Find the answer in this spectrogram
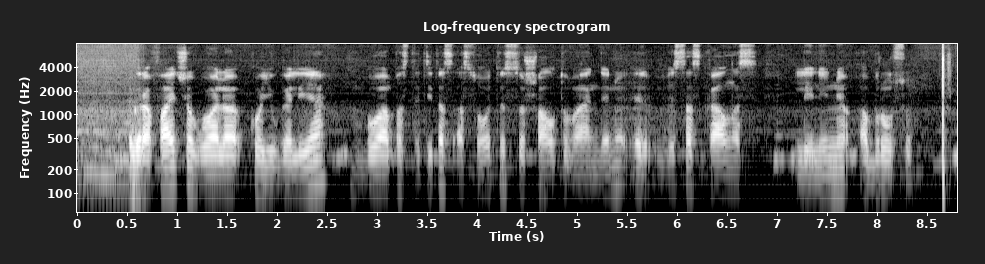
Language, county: Lithuanian, Panevėžys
